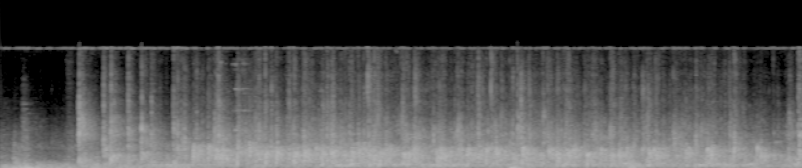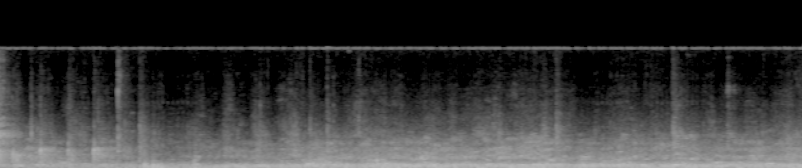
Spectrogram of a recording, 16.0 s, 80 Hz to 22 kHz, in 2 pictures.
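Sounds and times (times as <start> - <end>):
crowd chatter: 0.0 - 16.0
people applauding: 0.7 - 9.4.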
